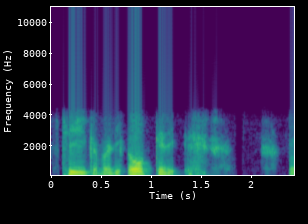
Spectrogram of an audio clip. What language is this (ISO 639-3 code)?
pan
